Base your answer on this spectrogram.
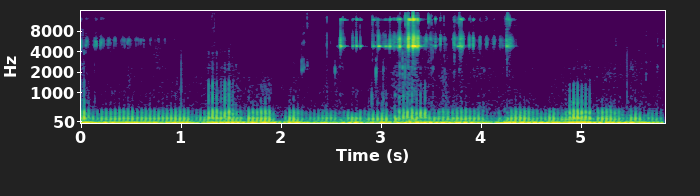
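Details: A Japanese shelter cat purring softly in an ASMR recording, a low throbbing purr that swells and fades in breathy cycles, with brief high clicks and a small rattle near the middle.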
